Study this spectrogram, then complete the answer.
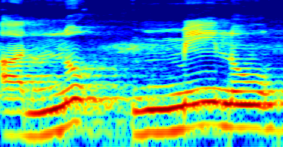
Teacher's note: یہاں پہ حمزہ ساکنہ ہے، یہاں پر جھٹکا دے کر پڑھیں گے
